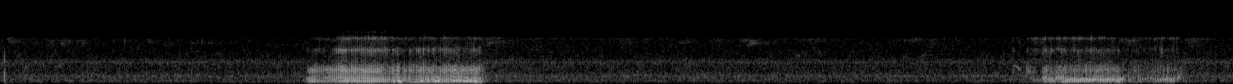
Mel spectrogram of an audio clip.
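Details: Old pug dog asleep, snoring very loudly indoors; two long rough rasping snores of about two seconds each, seven seconds apart, over a steady background hum.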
